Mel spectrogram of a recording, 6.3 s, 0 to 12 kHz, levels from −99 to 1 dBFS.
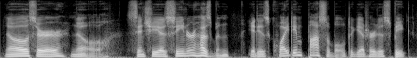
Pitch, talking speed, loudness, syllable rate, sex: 105 Hz, 170 wpm, -19 LUFS, 4.4 syllables/s, male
